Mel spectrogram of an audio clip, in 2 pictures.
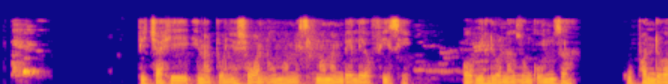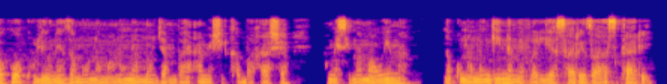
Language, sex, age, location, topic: Swahili, male, 18-24, Kisii, government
